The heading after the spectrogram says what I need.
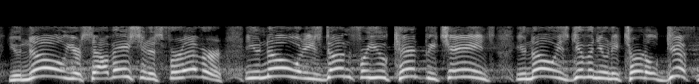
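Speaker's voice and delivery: high, ringing preacher's declaration; impassioned high-pitched sermon delivery; full-force preaching. Acted. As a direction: drive each assurance home from the pulpit.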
